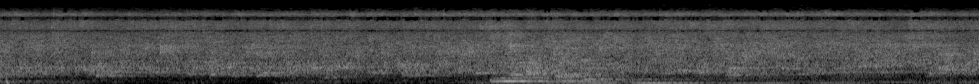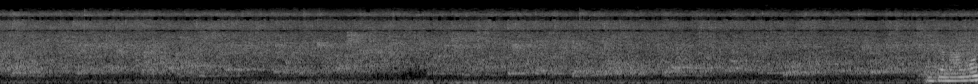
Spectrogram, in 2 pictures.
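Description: Rainwater pours steadily from roof spouting into a cistern, a continuous rushing, splashing wash of water that stays fairly loud and unbroken throughout.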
